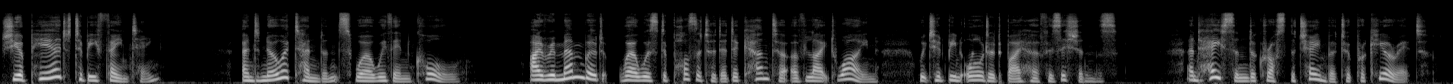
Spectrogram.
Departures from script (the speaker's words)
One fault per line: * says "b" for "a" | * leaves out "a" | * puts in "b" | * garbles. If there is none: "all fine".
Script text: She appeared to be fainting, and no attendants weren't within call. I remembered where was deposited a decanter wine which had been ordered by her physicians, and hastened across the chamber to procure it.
* says "were" for "weren't"
* puts in "of light"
